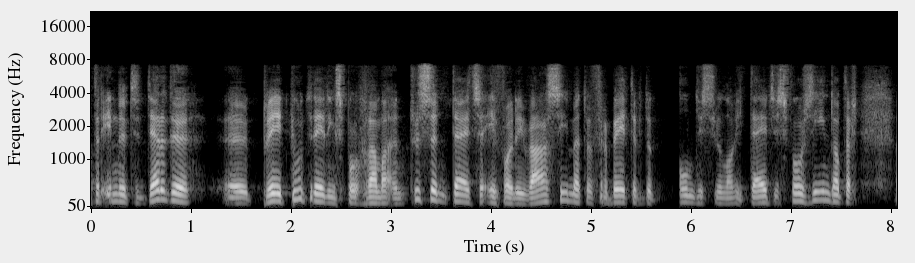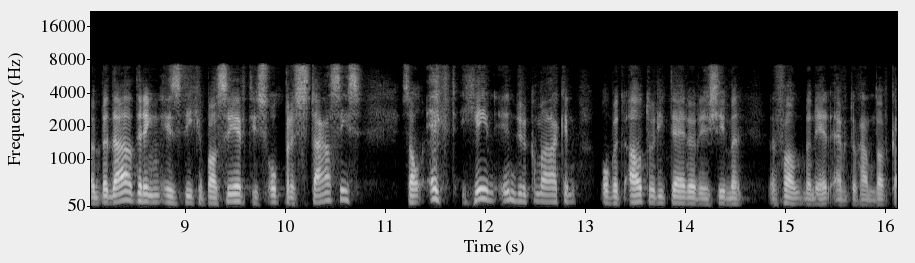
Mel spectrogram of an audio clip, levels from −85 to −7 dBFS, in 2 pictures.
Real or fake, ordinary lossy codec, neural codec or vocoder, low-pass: fake; none; codec, 16 kHz, 1.1 kbps, Voila-Tokenizer; 7.2 kHz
